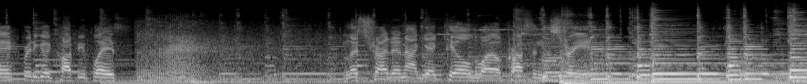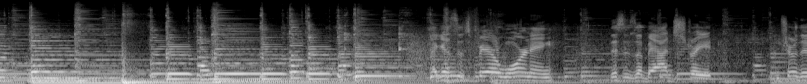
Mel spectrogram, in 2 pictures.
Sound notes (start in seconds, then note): 1.0 engine revving; 6.3 gentle upbeat music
